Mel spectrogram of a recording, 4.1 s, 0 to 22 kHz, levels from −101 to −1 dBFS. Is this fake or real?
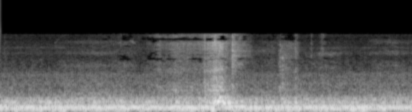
fake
